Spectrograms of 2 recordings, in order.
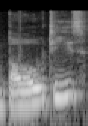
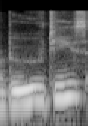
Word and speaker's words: Boötes: this is AR Taurus in boties or booty um however you'd like to pronounce it uh that constellation is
